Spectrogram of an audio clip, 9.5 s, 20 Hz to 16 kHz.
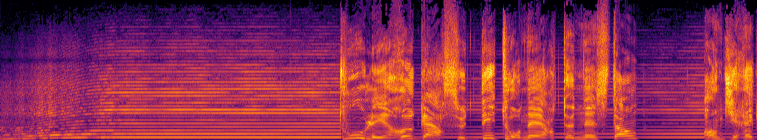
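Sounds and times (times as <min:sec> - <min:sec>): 
lifeboat siren wailing: 0:00.0 - 0:09.4
speech: 0:05.0 - 0:08.1, 0:08.8 - 0:09.4.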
